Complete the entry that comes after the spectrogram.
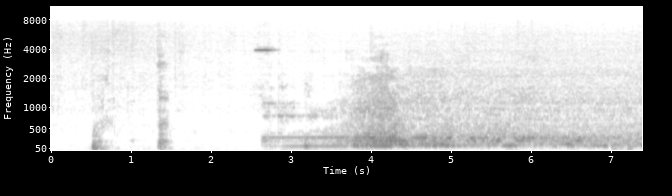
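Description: Shallots hit a hot pan after a few light taps, and a steady, moderate sizzle then carries on to the end with no one speaking.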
